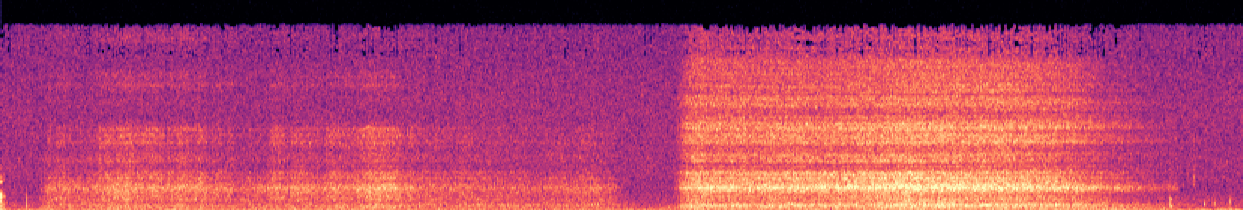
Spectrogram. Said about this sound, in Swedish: Så om du täpper för höger näsborre med din tumme eller pekfinger och så kan du börja sluta ögonen och så börjar du andas in och ut genom vänster näsborre.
